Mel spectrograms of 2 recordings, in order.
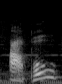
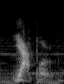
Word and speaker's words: apple: Apple and orange are nouns which begin with vowels. We pronounce them normally. It's apple, not yapple.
